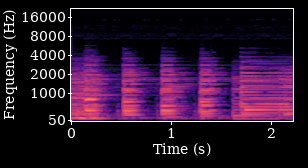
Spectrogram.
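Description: Chickering grand piano playing by itself from a MIDI piano-roll file of 1920s dance music: a run of short, detached chords about every half second over a bass line.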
